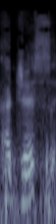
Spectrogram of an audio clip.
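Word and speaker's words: Agés: Et donc je quitte le village d'Adjes et non pas d'Ares, parce que c'est avec un G que ça s'écrit. Donc Adjes, et il me reste encore 2,5 km avant d'arriver à Atapuerca.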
